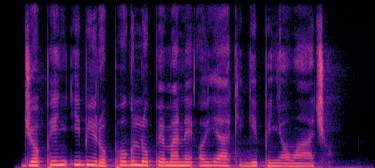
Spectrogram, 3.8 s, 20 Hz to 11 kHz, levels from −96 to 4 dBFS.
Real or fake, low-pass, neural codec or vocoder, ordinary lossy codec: real; none; none; none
